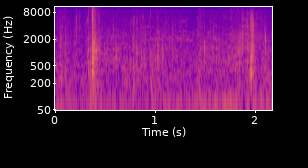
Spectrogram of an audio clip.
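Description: A single sharp click or knock about a third of a second in, with a few fainter ticks and scuffs over a low background hiss.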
